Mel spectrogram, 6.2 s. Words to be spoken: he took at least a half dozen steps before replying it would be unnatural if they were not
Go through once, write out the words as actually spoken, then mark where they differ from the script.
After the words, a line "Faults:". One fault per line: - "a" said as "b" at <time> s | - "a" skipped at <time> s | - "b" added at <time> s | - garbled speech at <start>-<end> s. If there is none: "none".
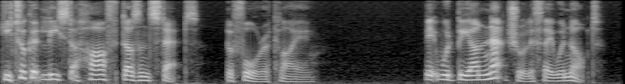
he took at least a half dozen steps before replying it would be unnatural if they were not
Faults:
none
